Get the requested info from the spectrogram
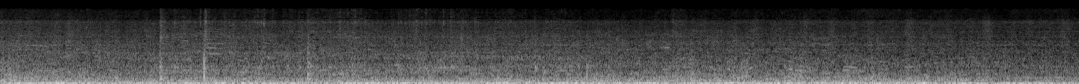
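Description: Nilgiri Mountain Railway passenger coach running along the track, heard from on board as a steady rumble with a few clicks of the wheels on the rails between one and three seconds in.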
